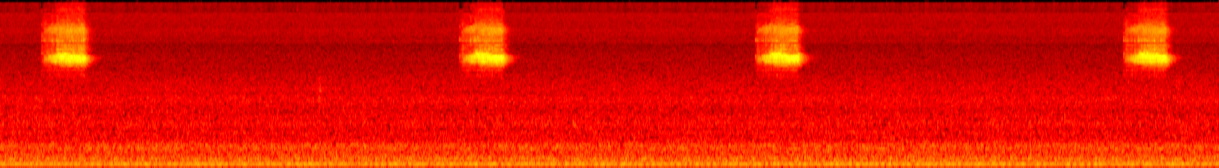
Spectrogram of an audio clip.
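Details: Kogata cricket producing four short, bright, high-pitched chirps at intervals of three to four seconds, set against a quiet background with a low steady hum.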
